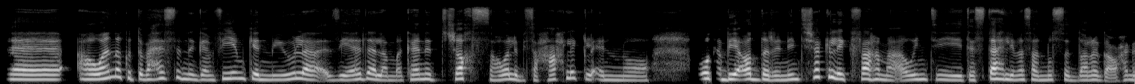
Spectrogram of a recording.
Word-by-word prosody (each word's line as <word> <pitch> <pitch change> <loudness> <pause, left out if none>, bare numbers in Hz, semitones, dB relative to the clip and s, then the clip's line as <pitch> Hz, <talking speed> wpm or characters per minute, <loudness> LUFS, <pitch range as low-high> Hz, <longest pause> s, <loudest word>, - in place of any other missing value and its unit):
آآ، 225 -1 +4 0.2
هو 235 +1 +5
أنا 330 +6 +3
كنت 285 -6 -4
باحِس 255 +6 -3
إن 245 -6 -1
كان 215 -1 -4
في 265 +6 -2
يمكن 260 -4 +1
ميولة 225 +2 0
زيادة 210 +5 0
لمّا 195 -3 -3
كانت 230 0 -2
شخص 260 -3 0
هو 205 +3 -1
اللي 235 -2 0
بيصحّح 205 +7 -7
لِك، 290 -3 -3
لإنّه 195 -3 -5 0.5
هو 275 +1 +6
كان 240 -4 -2
بيقدّر 225 -2 +3
إن 205 +1 -2
أنتِ 235 +1 -1
شكلِك 335 -8 +1
فاهمة 240 -5 +2
أو 195 +3 -2
أنتِ 230 0 -3 0.3
تستاهلي 230 +3 +3
مثلًا 220 0 -3
نُص 210 +2 -6
الدرجة 200 0 -4
أو 150 - -7
حاجة 210 +1 -6
225 Hz, 180 wpm, -20 LUFS, 210-245 Hz, 0.5 s, هو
